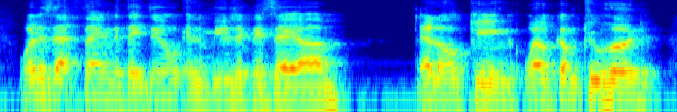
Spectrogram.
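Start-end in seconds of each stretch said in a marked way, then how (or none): 3.2-4.9 put-on Indian accent, laid on thick. Speaker showing he can do an Indian voice, quoting a line, Indian accent. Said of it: "I can even do like Indian voice".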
